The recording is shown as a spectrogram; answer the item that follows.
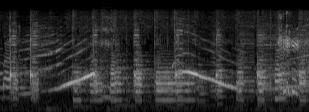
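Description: Background music with a whistle-like tone that slides down and then up in turn, each glide about a second long, over held notes and short clicking percussion.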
